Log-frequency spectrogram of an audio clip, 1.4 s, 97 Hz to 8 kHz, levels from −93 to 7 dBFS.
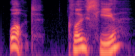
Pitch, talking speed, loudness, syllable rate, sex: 175 Hz, 135 wpm, -18 LUFS, 5.5 syllables/s, male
